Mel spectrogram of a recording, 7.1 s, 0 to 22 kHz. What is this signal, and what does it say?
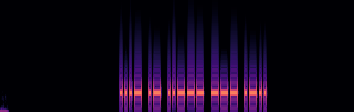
Morse code, heard as a keyed tone, about 25 wpm, 700 Hz. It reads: VA2OL
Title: DXCC-100 Call Signs - 5 Characters - 25wpm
